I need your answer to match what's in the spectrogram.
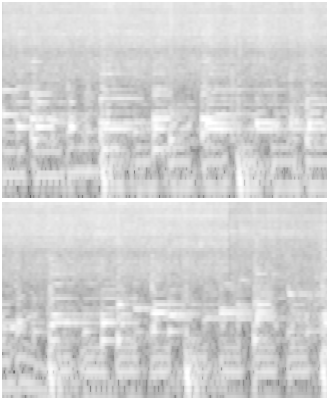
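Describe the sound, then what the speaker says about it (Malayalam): Onions and spices sauté in a pan for a prawn roast, giving a loud, continuous sizzle broken by repeated rhythmic stirring scrapes. "ഇനി ഇതെല്ലാം കൂടെ നന്നായിട്ട് ഒന്ന് വഴറ്റിയെടുക്കാം"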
